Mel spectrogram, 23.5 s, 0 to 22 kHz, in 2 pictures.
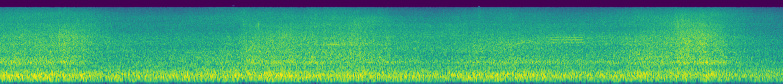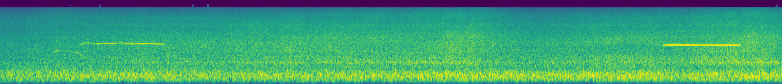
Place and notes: Neringos sav., Lithuania - Windy Beach
Recordist: Raimonda Diskaitė
Description: Windy day on the beach. Large waves crashing, lifeguard warning whistles and kids talking in the background. Recorded with ZOOM H2N Handy Recorder.
31 July 2016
